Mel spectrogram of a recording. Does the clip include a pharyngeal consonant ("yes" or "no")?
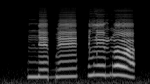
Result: no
